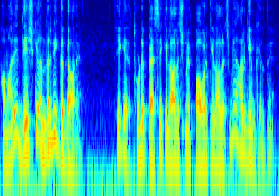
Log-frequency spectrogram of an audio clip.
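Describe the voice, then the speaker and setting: Gravelly man explaining at length. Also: medium pitch, very animated, darkish tone. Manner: measured, lecturing, mixes in English phrases. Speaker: guest analyst. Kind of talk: explanatory TV discussion.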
